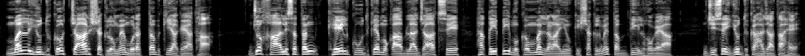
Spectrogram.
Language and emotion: Urdu, neutral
